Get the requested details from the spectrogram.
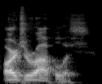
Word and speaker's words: Argyropoulos: See, I was going to go hard G, so I knew I was wrong. Argyropoulos. – Well, in all fairness, if we were in Greece, you would say you would use a hard G.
